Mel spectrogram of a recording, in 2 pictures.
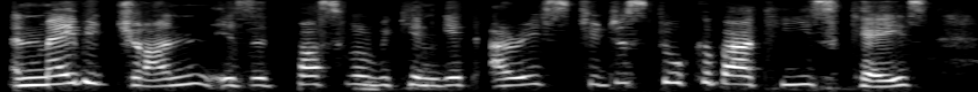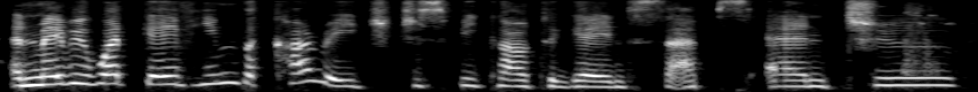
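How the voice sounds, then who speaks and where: A woman's voice: fairly high pitch, unhurried, dry recording, low-quality recording. Earnest woman on a dry video call. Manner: earnest, with frequent ums. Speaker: whistle-blower panelist. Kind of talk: conversational panel talk on a video call.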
